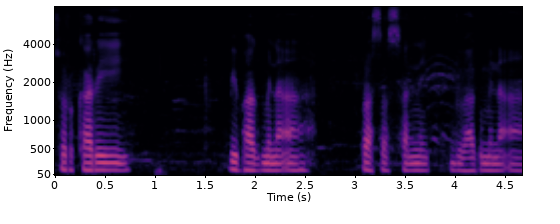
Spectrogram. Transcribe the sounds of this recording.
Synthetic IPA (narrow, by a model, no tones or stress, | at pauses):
sɔɾkaɾi | bibʱaɡmɛna̰ʔa | pɾɔsasɔnik̚bibʱaɡmɛnaʔa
